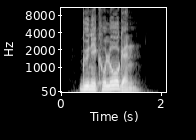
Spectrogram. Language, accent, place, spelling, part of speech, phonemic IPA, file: German, Germany, Berlin, Gynäkologin, noun, /ˌɡynekoˈloːɡɪn/, De-Gynäkologin.ogg
- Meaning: gynecologist (female)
